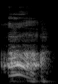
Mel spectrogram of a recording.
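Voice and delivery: high, loud anguished ugh; loud frustrated groan. Real, not acted. Babysitter groaning over losing the job, loud anguished ugh. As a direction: let out a pained, crying groan.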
